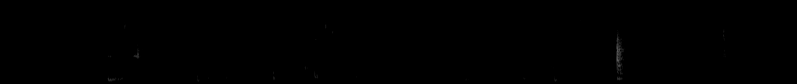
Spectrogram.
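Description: Faint chewing and small wet mouth sounds of a person eating chicken wings by hand, with scattered quiet clicks and one sharper click a little after six seconds.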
